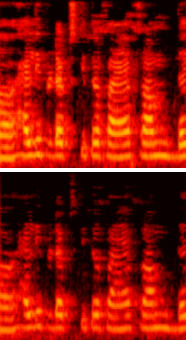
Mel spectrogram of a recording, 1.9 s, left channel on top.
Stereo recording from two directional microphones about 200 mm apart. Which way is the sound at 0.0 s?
25° left (ahead or behind).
